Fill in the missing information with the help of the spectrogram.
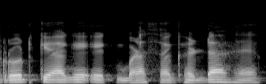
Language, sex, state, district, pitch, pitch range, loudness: Hindi, male, Jharkhand, Garhwa, 105 Hz, 95-110 Hz, -17 LUFS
